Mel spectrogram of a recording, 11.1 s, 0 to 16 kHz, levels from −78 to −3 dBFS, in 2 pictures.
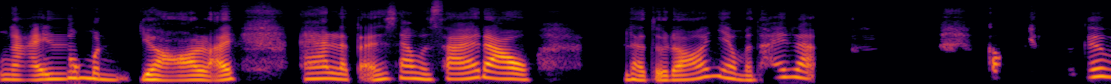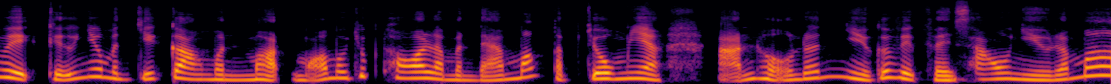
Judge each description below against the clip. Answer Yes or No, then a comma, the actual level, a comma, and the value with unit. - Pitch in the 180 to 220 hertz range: No, high, 235 Hz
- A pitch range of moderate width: Yes, average, 4.5 semitones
